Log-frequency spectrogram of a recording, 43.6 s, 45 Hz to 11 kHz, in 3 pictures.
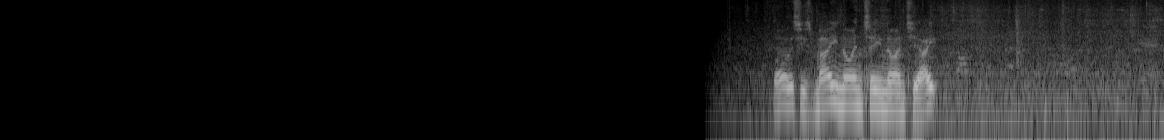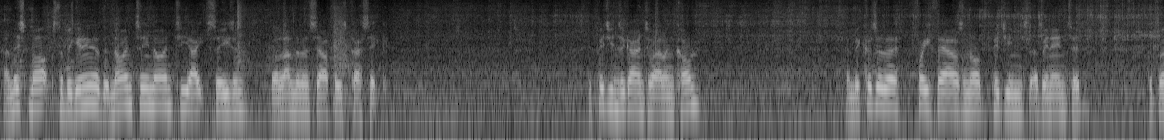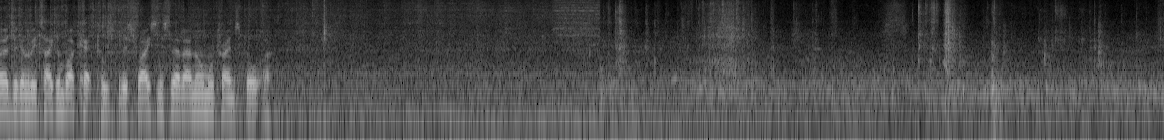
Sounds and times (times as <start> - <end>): Speech: 9.6 - 13.6, 14.2 - 19.4, 21.9 - 23.4, 25.1 - 28.2, 28.9 - 32.5.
